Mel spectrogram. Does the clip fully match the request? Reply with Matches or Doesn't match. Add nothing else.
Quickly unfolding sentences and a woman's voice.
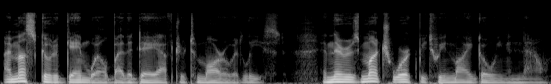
Doesn't match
